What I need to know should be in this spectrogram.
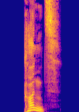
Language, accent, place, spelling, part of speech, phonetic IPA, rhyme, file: German, Germany, Berlin, Konz, proper noun, [kɔnt͡s], -ɔnt͡s, De-Konz.ogg
- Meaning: a municipality of Rhineland-Palatinate, Germany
